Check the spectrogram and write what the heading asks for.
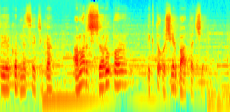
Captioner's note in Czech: Bengali speaking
